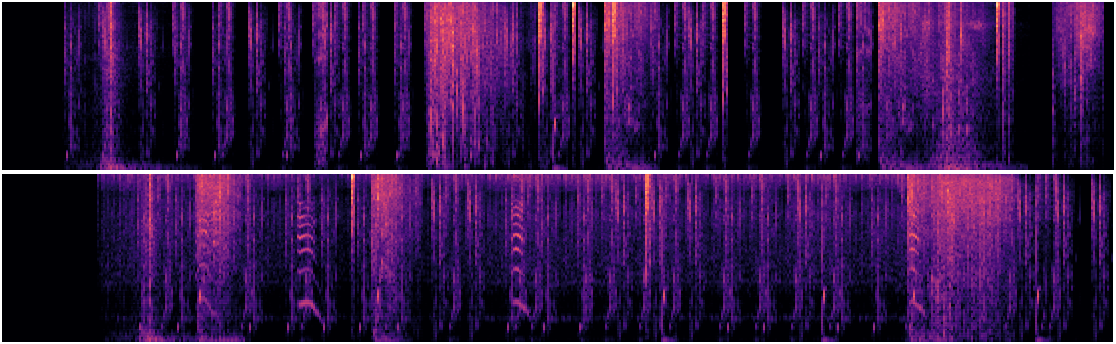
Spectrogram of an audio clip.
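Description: Wet splats burst as game creatures are hit.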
